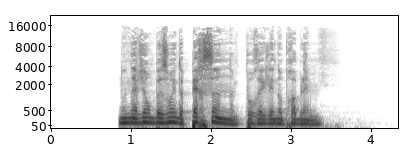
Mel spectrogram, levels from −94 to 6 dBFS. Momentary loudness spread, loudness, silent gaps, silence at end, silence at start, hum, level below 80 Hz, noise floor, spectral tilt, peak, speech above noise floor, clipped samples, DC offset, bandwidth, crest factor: 8 LU; -21 LUFS; none; 0.95 s; 0.85 s; none; -32 dBFS; -78 dBFS; -6 dB/octave; -2 dBFS; 58 dB; under 0.1%; under 0.1%; 15.5 kHz; 20 dB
